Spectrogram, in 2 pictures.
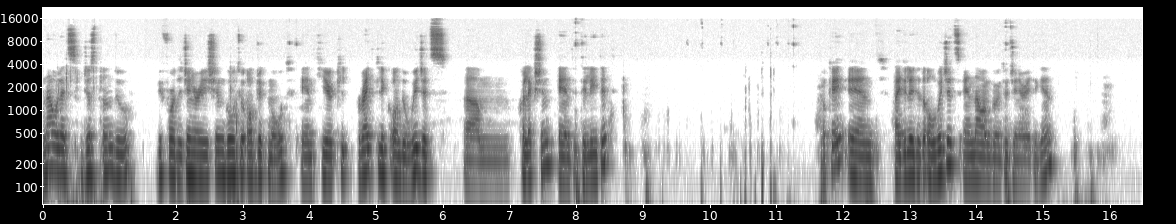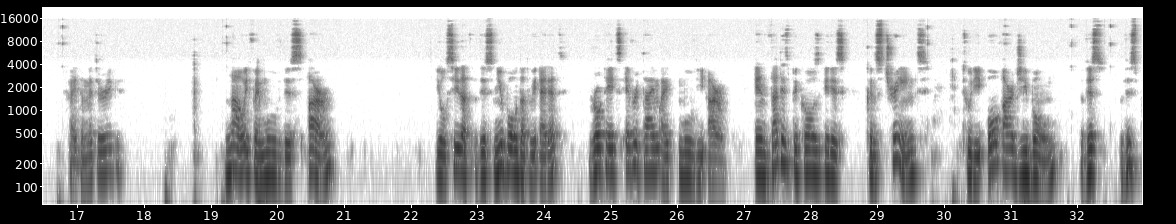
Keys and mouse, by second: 0.5 ctrl+z, 0.8 ctrl+z, 2.1 Tab, 3.7-8.1 drag, 9.6 drag, 10.1 click, 10.3 middle click, 10.5 Tab, 10.8 shift+click, 10.9 x, 14.5 click, 15.7 middle click, 16.7 click, 17.1 middle click, 18.3 Tab, 19.1 click, 19.7 g, 24.4 g, 30.8 shift+click, 31.8 click, 32.4 click.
